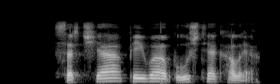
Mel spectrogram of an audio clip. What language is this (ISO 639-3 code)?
ckb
